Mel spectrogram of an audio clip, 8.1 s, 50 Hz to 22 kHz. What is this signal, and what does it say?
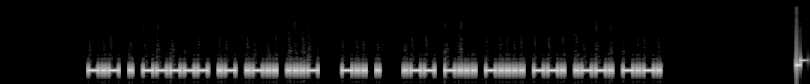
Morse code, heard as a keyed tone, about 34 wpm, 700 Hz. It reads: KE0ALV DE WB6GPC
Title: USA Callsign DE Callsign - 6 Characters - 35wpm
